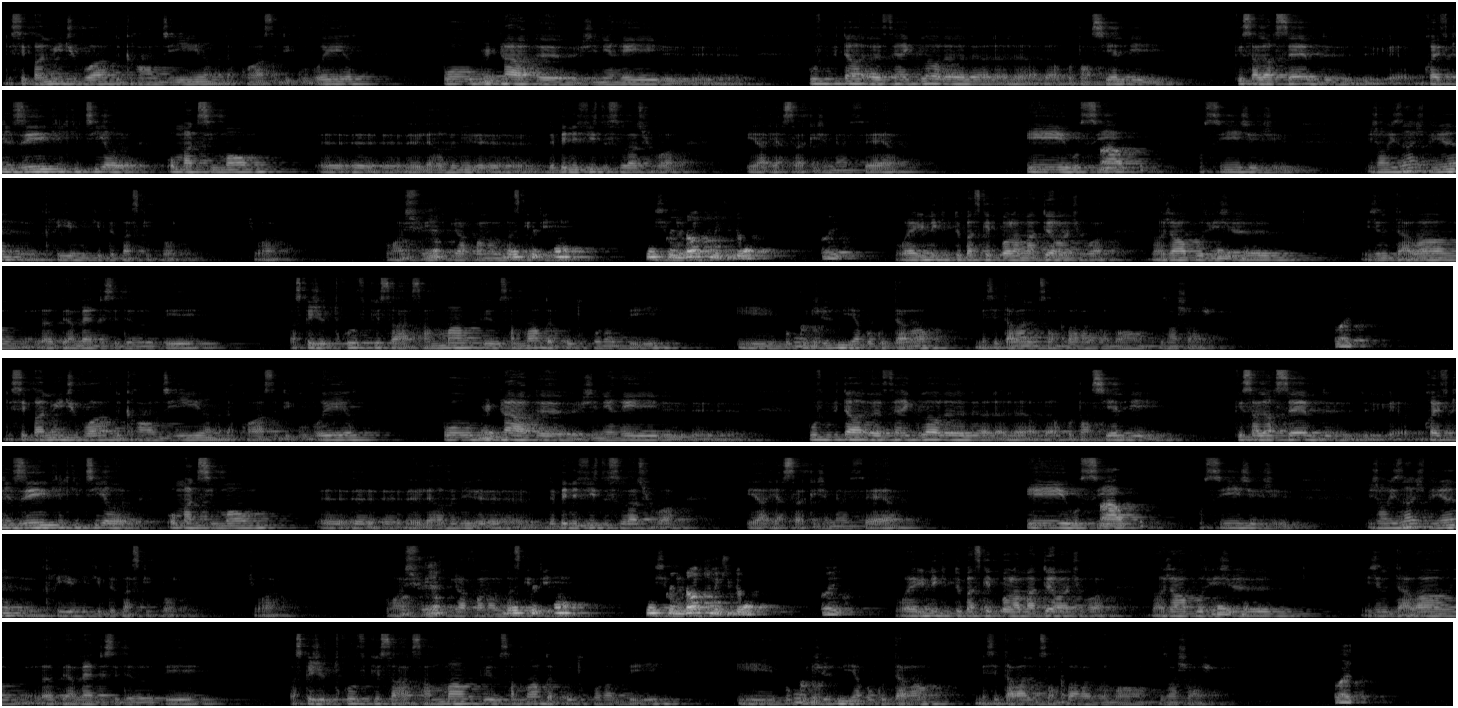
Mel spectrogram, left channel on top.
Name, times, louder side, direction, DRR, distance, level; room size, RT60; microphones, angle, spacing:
voice 1, 0.0-3.6 4.4-7.7 8.1-11.6 12.3-17.3 17.7-21.5 22.0-23.5 24.8-25.7 26.5-30.9 31.6-31.9 32.9-34.7 35.6-35.9 38.0-40.1 40.5-42.0 42.7-45.6 46.5-50.3 51.0-53.0 53.3-55.7, equal, 5° left, 3 dB, 3.4 m, -39 dB
voice 2, 33.1-33.6 34.1-34.9 35.5-36.6 37.3-37.6 41.2-41.4 51.5-51.8 56.9-57.1, right 2 dB, 55° right, 6 dB, 1.2 m, -31 dB
25.5 x 16.0 x 8.6 m, 0.84 s
head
